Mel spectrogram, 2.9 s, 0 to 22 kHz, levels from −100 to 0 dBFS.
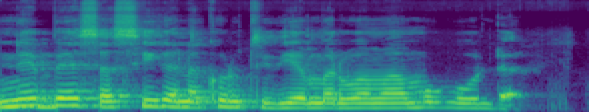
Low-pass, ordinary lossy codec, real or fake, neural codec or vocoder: none; none; real; none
